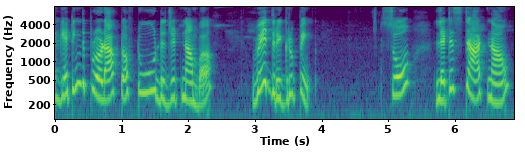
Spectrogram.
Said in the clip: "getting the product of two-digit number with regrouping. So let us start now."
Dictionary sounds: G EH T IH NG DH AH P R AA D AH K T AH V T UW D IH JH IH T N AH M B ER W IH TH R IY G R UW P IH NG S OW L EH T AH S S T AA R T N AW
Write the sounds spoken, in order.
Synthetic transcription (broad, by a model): G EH T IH NG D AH P R AA D AH K T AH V T UW D IH JH IH T N AH M B ER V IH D R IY G R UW P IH NG S OW L EH T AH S S T AA R T N AW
